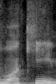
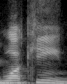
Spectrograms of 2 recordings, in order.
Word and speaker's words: Joaquin: say his name jack i thought it was joaquin joaquin that's right yeah was more about mental illness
